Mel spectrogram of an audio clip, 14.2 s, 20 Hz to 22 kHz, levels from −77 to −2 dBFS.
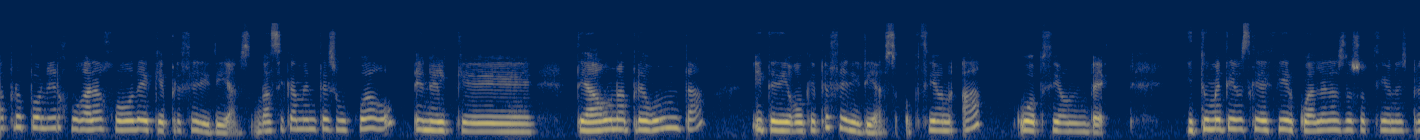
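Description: No technical faults can be heard anywhere in the speech. There is nothing to mark at any point in the recording.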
